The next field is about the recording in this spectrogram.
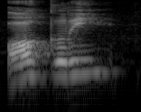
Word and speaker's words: ugly: Ugly, la U la vamos a pronunciar como ugly, significa feo.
